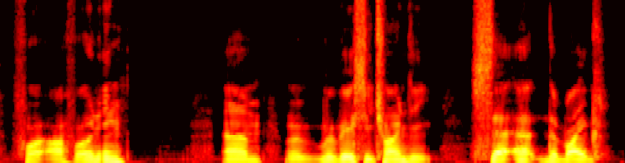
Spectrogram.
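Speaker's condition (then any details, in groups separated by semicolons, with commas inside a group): Cerebral palsy; tends to mess up words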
